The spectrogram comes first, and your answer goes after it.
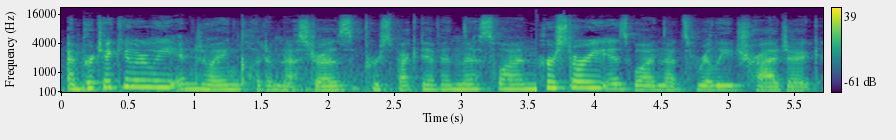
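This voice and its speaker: A woman's voice: mid-range voice, darkish tone, slight background noise. A young woman in her twenties, still congested from being sick, chatting casually about a book she's reading, recorded close on a phone. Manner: chatty, explains at length. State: congested, recovering from illness. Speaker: book vlogger. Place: indoors, lying against pillows. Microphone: phone camera held close.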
